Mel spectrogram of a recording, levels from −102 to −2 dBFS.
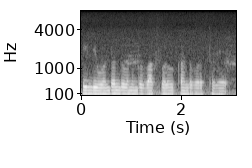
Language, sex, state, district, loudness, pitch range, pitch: Kannada, male, Karnataka, Koppal, -16 LUFS, 105-110 Hz, 105 Hz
